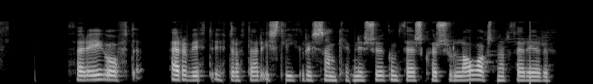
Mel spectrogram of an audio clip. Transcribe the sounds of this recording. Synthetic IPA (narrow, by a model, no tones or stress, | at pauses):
θaðɛɾeːjɣɔft̪ | ɛɾvɪht̪ʏht̪ɾaht̪aɾist̪liːkɾɪsamcʰɛhpnɪsœːkʏmθɛskʰvɛɾ̥sʏlaːwvaksnaɾ̥θajɾɛɾʏ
